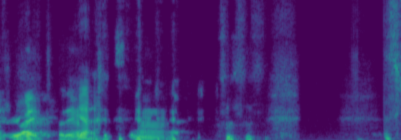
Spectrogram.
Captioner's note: laughing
